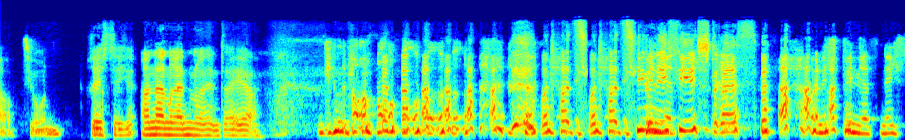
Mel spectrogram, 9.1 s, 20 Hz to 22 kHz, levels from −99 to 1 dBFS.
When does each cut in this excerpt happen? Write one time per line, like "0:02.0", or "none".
0:01.4
0:01.9
0:05.9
